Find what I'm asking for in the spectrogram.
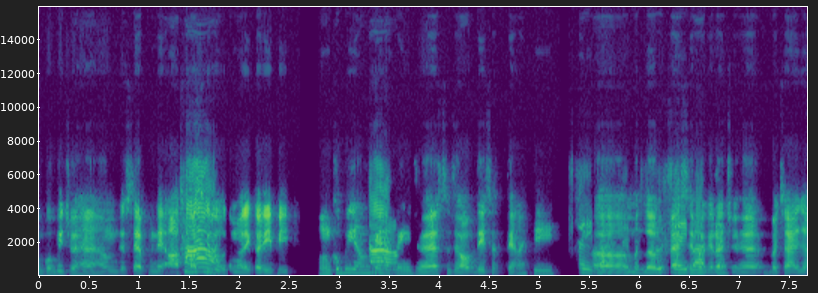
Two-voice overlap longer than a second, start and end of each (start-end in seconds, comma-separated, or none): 5.5-6.8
